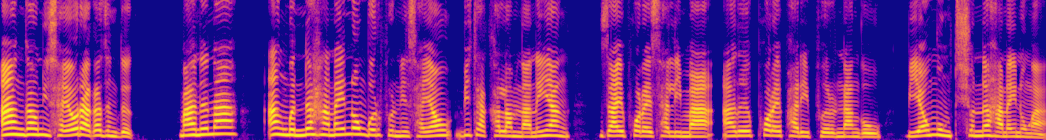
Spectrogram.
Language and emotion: Bodo, angry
